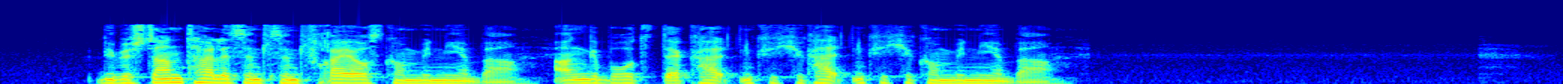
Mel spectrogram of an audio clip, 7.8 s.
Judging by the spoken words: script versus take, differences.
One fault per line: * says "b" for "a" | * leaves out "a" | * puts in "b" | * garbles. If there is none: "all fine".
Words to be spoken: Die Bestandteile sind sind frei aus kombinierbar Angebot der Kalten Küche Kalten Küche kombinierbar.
all fine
